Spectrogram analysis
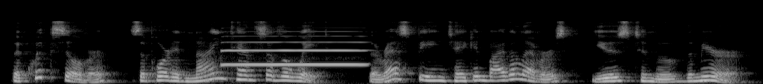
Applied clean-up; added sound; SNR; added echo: none; Wind instrument, woodwind instrument; 0 dB; reverberation time 0.4 s.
